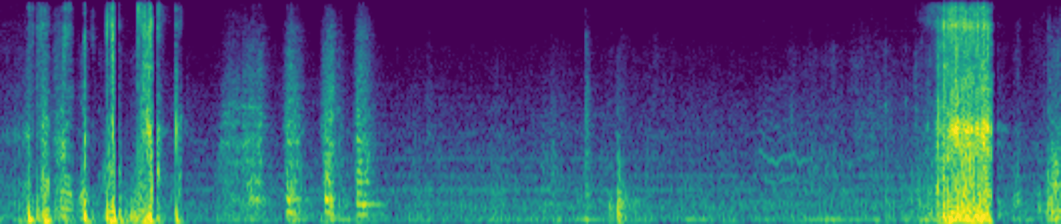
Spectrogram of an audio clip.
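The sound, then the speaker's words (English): A microphone falls to the ground with a flurry of loud clattering bumps and scrapes, a second short burst of knocks, then quiet handling noise and a final harsh rustling thud. No one speaks. “So I didn't want to have it record me blowing my nose, but it records the mic falling on the ground.”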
